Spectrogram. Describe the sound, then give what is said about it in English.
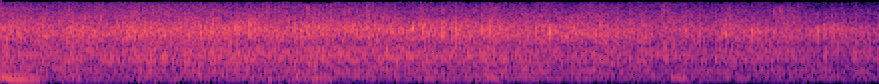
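An audience applauds children after a body-part naming game at a kids' event, a steady, even wash of clapping that holds throughout and eases slightly at the end. “Hey, great job. Give the kids a hand.”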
